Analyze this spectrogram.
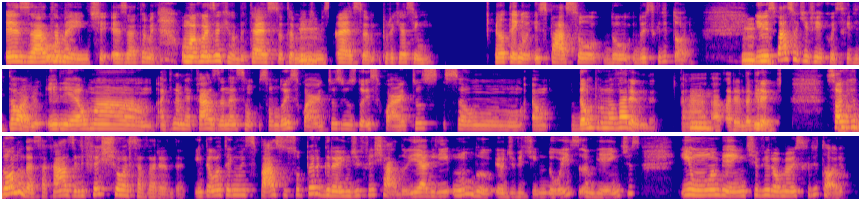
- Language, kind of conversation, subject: Portuguese, unstructured, Como você lida com o estresse no dia a dia?
- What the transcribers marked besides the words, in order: tapping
